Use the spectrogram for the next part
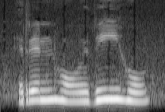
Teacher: अगर कसरा है तो री पतला पढ़ेंगे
